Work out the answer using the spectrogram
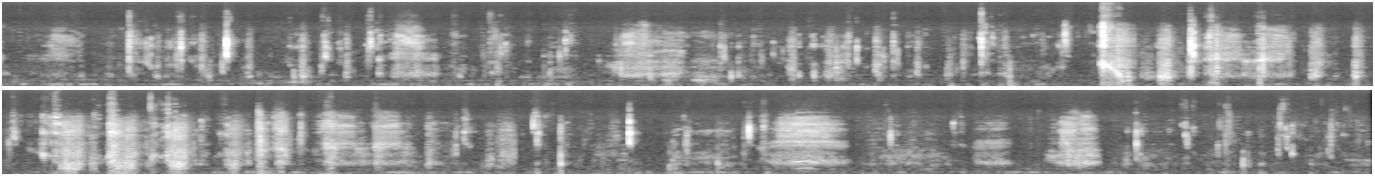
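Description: A person eating close to the microphone: steady chewing and biting with sharp crisp crunches and wet mouth sounds, busiest and loudest a little before the middle.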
